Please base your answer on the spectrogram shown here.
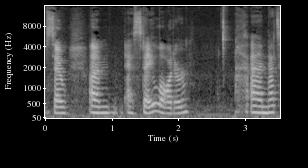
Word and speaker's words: Estée: I thought how did Estee Lauder come about but este is a check pronunciation of st that's how she got the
